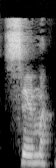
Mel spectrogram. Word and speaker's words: symbiote: The correct pronunciation is symbiote.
